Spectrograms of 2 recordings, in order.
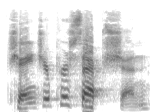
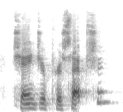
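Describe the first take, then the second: First: Change your perception said slowly with weight on your; slower, stressed. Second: Said in the usual way. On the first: Shown as a demonstration. Teacher repeating the choice slowly, stressing it. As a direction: lean on your and take it slow.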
